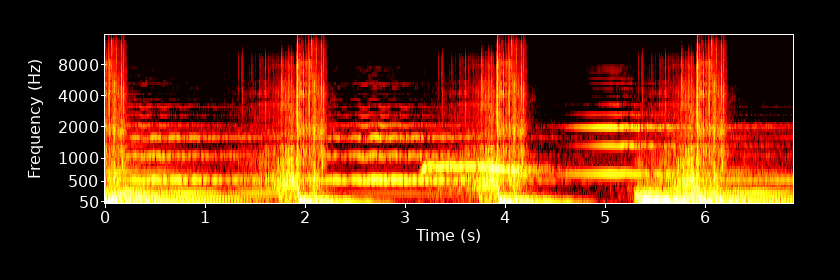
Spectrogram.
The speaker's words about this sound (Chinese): 突然，远远的、越来越大声的脚步声传了过来。呃，年兽真的来了！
